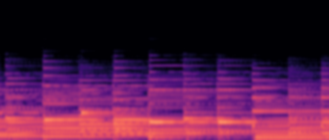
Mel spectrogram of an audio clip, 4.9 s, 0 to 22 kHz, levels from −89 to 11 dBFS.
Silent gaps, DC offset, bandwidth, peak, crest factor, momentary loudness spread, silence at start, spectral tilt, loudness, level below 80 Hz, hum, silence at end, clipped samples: none; under 0.1%; 4.5 kHz; -6 dBFS; 14 dB; 5 LU; 0 s; -12.5 dB/octave; -19 LUFS; -38 dBFS; none; 0 s; under 0.1%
